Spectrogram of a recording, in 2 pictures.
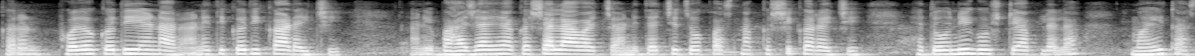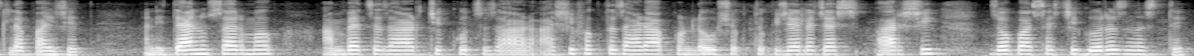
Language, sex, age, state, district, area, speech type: Marathi, female, 60+, Maharashtra, Osmanabad, rural, spontaneous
